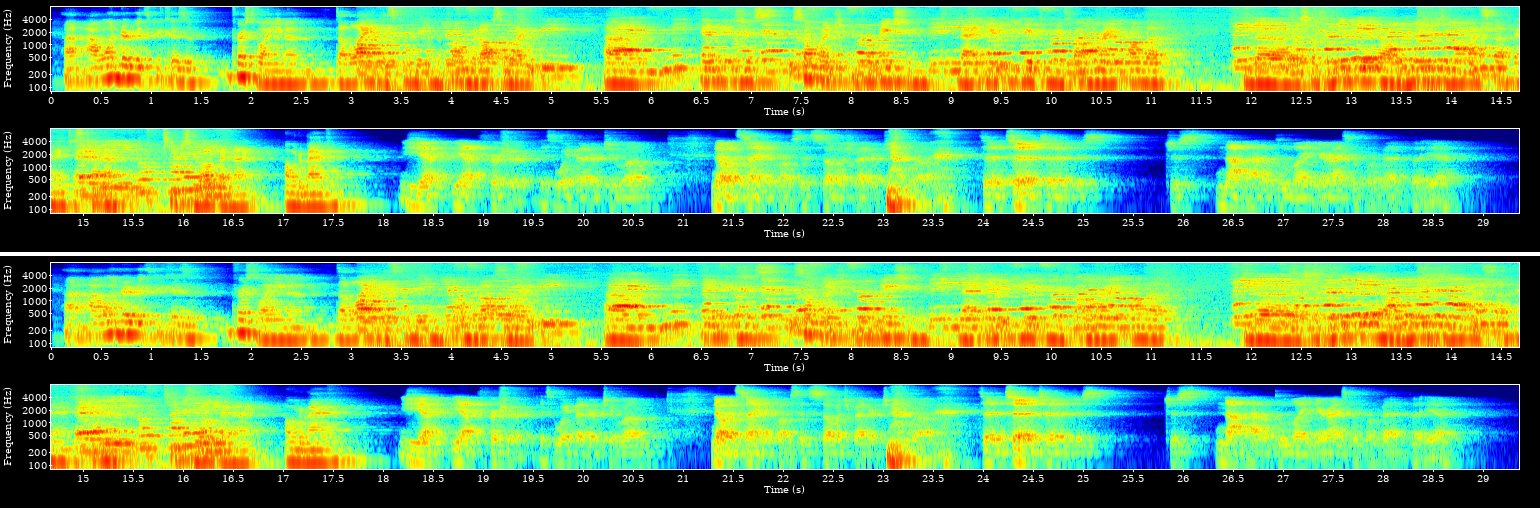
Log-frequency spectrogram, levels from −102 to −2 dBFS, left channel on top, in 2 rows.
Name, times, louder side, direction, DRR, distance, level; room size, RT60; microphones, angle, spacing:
voice 1, 0.1-4.8 5.5-6.1 6.5-11.1 11.9-15.4 15.8-16.7 17.0-17.6 23.0-23.2 23.5-23.7, left 1 dB, 60° left, 1 dB, 0.5 m, -23 dB
sound 1, 3.0-16.5, right 1 dB, 5° left, 0.9 m, -23 dB
voice 2, 18.2-23.5 24.0-25.2 25.8-28.6, right 2 dB, 80° right, -2 dB, 0.7 m, -32 dB
3.0 x 2.5 x 2.9 m, 1.1 s
head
